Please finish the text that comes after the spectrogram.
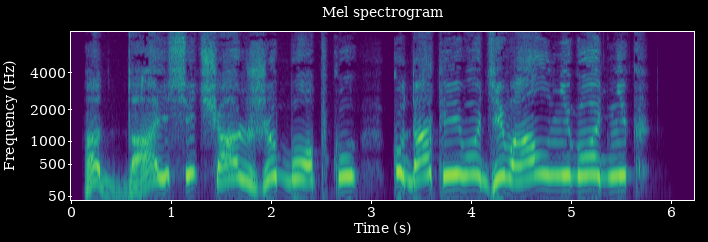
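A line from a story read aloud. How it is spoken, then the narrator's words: Inhuman shrieking woman. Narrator (Russian): Тетенька стала кричать нечеловеческим голосом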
